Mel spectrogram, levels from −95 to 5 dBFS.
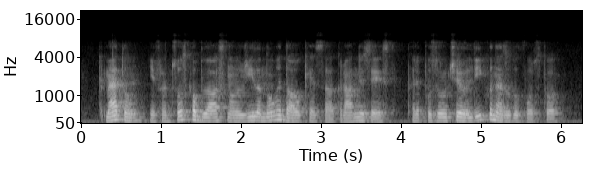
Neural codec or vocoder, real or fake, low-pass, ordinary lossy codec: none; real; 7.2 kHz; Opus, 32 kbps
